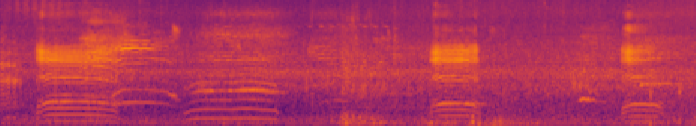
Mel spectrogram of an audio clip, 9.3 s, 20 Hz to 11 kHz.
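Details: Ewes and lambs grazing in a Hampshire field, captured on stereo M5 microphones halfway along a hedge: a run of about five bleats, long tremulous ones at first, then shorter sharper calls, over faint distant rumble.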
